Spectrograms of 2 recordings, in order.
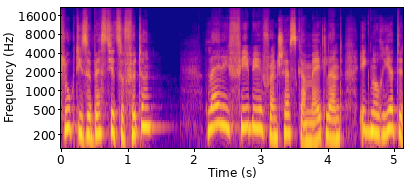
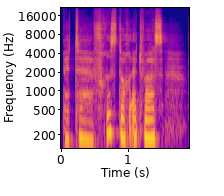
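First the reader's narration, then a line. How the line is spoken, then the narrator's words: Whispered. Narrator (German): flüsterte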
